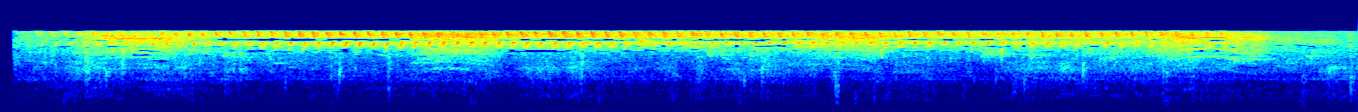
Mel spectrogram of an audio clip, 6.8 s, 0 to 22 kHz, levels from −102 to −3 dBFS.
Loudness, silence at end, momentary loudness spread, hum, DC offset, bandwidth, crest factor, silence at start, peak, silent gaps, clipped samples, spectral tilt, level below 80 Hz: -19 LUFS; 0 s; 5 LU; none; under 0.1%; 7.6 kHz; 16 dB; 0.05 s; -6 dBFS; none; under 0.1%; 14 dB/octave; under -90 dBFS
